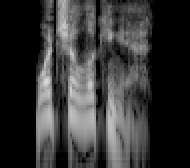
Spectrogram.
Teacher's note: The t sound often takes on a ch quality, and the are and you compress. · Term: whatcha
